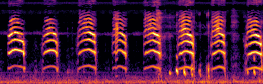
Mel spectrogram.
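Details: Domestic cat suffering while giving birth to two kittens: clear, high, arching mews repeated steadily about every three-quarters of a second, each sharply cut off, in a quiet indoor room.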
